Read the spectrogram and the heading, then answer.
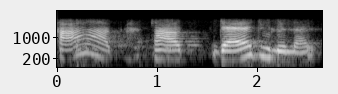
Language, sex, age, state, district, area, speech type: Sindhi, female, 60+, Maharashtra, Mumbai Suburban, urban, conversation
